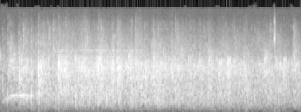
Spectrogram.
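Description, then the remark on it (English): Steady applause from an audience fills the whole stretch, a dense wash of many hands clapping at a consistent moderate level without any talking over it. “Also, Marty Clayton, good round of applause for him.”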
